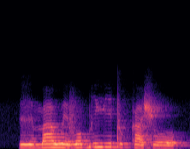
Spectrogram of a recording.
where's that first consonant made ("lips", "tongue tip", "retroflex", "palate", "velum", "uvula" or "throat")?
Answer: velum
